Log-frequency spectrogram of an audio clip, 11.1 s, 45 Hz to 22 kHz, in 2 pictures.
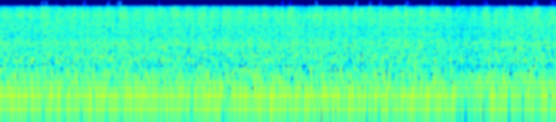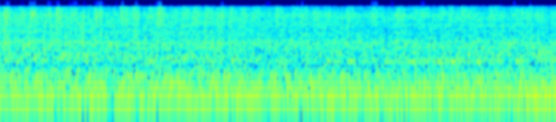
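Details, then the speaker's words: New 18-degree small-block Chevy in truck after first fire-up, timing rechecked, lower compression: steady even idle with crisp regular exhaust beat, no misses or knocks; sounds healthy and snappy, about 190 degrees, normal idle. "but i was very surprised this thing sounds really good and really snappy"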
